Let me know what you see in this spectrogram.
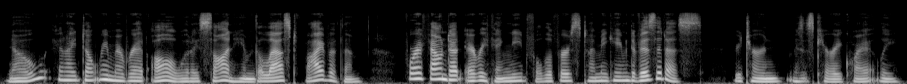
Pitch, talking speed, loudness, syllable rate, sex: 165 Hz, 230 wpm, -18 LUFS, 5.7 syllables/s, female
